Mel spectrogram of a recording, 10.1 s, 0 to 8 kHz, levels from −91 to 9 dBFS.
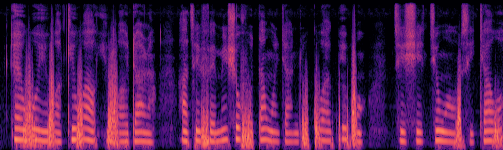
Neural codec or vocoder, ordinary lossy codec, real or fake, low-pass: none; none; real; 7.2 kHz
